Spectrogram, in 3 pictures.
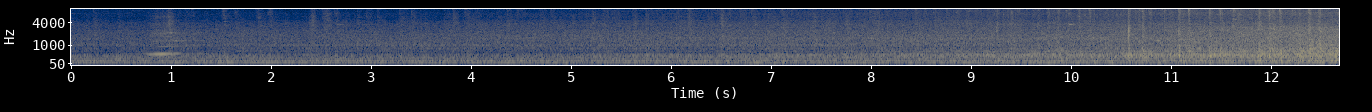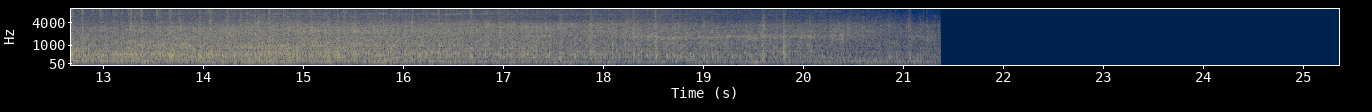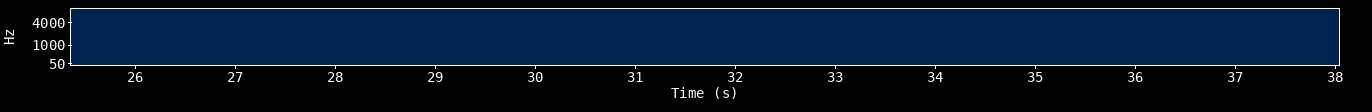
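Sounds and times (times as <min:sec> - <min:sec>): miniature train running past: 0:00.0 - 0:21.4
wheels clicking over rail joints: 0:00.1 - 0:21.4.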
